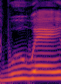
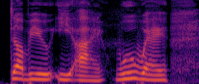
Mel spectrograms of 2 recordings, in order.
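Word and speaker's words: wu wei: the same idea as Wu way which I might be saying wrong but it's spelled w-u-w-e-i Wu way and that whole thing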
